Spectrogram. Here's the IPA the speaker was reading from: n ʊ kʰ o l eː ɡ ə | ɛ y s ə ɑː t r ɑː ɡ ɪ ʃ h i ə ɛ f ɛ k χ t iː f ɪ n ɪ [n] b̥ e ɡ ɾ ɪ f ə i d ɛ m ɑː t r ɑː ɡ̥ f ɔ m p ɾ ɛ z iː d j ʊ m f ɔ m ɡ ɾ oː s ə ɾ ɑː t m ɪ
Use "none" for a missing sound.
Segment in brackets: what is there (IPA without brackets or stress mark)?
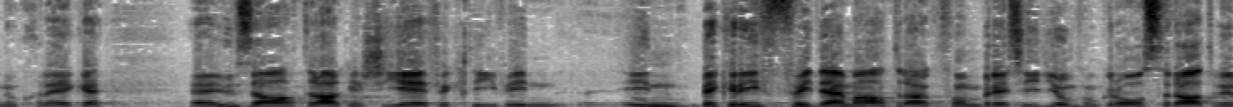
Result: n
